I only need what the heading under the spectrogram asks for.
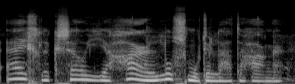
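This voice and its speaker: A woman voicing a charming but controlling young man in a storybook, smooth and quietly commanding. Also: medium pitch, lively intonation, moderate pace, close to an everyday voice.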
